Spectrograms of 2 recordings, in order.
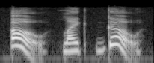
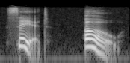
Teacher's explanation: And O sounds like O, like boat or go, but shorter and crisper.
